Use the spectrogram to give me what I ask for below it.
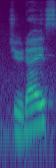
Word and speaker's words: Giudice: I could understand if someone had just been like, Giudice is actually how you say it in Italian, but like the Americanized version is Giudice.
